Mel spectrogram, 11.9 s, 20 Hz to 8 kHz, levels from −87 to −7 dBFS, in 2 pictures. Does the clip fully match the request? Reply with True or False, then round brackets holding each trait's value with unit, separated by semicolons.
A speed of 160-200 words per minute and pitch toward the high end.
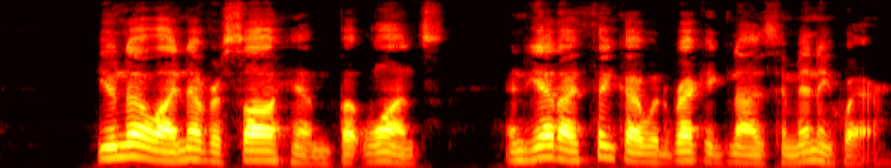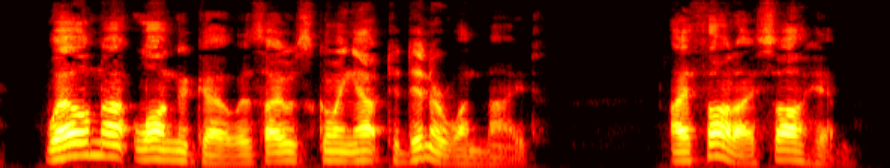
False (180 wpm; 120 Hz)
